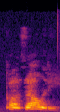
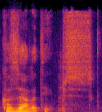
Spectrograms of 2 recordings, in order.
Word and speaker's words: causality: Causality. Causality. Causality. Causality. Okay. Nice. Causality. That's how you pronounce that in case you wondered. The law of causality.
